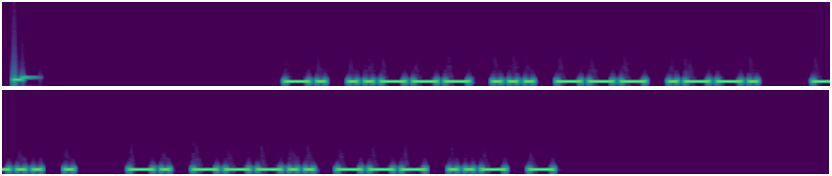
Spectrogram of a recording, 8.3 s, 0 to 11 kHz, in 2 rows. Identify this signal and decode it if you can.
Morse code, heard as a keyed tone, about 32 wpm, 700 Hz. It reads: N2SOP DE N8OUT
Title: USA Callsign DE Callsign - 5 Characters - 30wpm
